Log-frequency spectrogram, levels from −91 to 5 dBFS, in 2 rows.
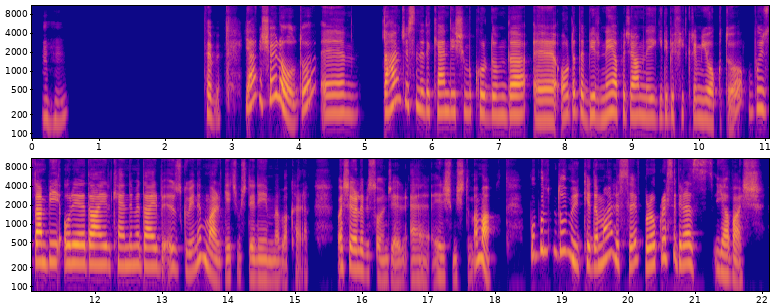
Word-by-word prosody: Hı 185 - -12
hı. 165 +5 -19 2.0
Tabii. - - -1 0.4
Yani, 365 -4 +2
şöyle 365 +6 +3
oldu: - - +3 0.2
Emm, 210 0 -1 0.5
daha 285 +9 +5
öncesinde 295 -8 -4
de 225 - -4
kendi 220 0 +1
işimi 215 0 -3
kurduğumda, 205 -2 +1
eee, 170 0 +2
orada 215 +3 -3
da 205 -6 -3
bir 200 -3 -1
ne 205 - +2
yapacağımla 200 -3 +1
ilgili 185 +2 -7
bir 200 - -5
fikrim 185 -3 -8
yoktu. 175 - -3
Bu 245 +4 -7
yüzden 245 0 +6
bir 245 -1 0
oraya 235 0 +4
dair, 225 -1 +7
kendime 220 0 -3
dair 210 -1 +4
bir - - -6
öz 210 0 -5
güvenim 235 +11 -4
var 140 - +4
geçmiş 145 +4 -9
deneyimime 135 -2 -5
bakarak. - - -11 0.4
Başarılı 195 -3 +2
bir 160 - -11
sonuca 140 -3 -6
er - - -7
eee, 135 -2 -8
erişmiştim 145 - -5
ama 265 +2 +5 0.5
bu 320 - -7
bulunduğum 370 -3 -3
ülkede 220 -3 +1
maalesef 255 -2 -2
bürokrasi 260 +6 +1
biraz 230 -1 0
yavaş; 190 - -1
215 Hz, 140 wpm, -23 LUFS, 190-240 Hz, 2.0 s, dair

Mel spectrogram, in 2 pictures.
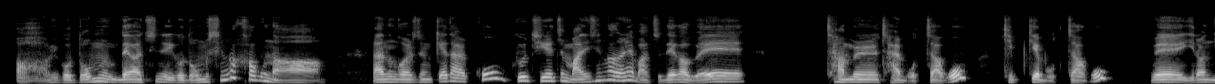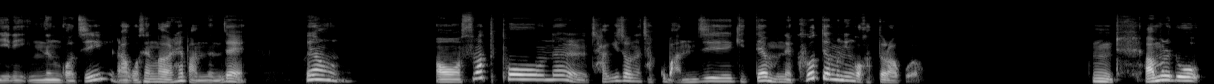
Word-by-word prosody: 아 95 0 -7
이거 105 0 -3
너무 125 +1 -1
내가 115 0 +3
진짜 125 0 -7
'이거 105 -1 -1
너무 110 +4 -3
심각하구나.'라는 120 - -3
걸 115 -1 0
좀 115 +1 -7
깨닫고 190 - -1
그 175 +1 +2
뒤에 165 0 +1
좀 165 -2 -4
많이 115 +3 +1
생각을 185 +2 0
해 200 - 0
봤지. 95 - -6
'내가 110 +2 +2
왜 130 +7 +2 0.8
잠을 115 -1 +1
잘 - - -2
못 - - -9
자고 305 - +3 0.3
깊게 - - +1
못 - - -9
자고 285 - -1 0.4
왜 115 0 +5
이런 105 +1 -2
일이 95 0 -7
있는 100 +2 -2
거지?'라고 155 - -3
생각을 120 -1 -1
해 175 - +1
봤는데 180 -4 -2 0.6
그냥 210 -5 +2 0.9
어 115 -1 +5
스마트폰을 220 - +3
자기 140 +7 -8
전에 160 -5 -2
자꾸 115 -4 -14
만지기 140 +4 -3
때문에 120 - +2
그것 265 - +1
때문인거 210 -9 +3
같더라고요. 470 +5 -4 1.7
음. 135 -5 0 0.3
아무래도 175 +3 +7
130 Hz, 260 characters per minute, -23 LUFS, 110-180 Hz, 1.7 s, 아무래도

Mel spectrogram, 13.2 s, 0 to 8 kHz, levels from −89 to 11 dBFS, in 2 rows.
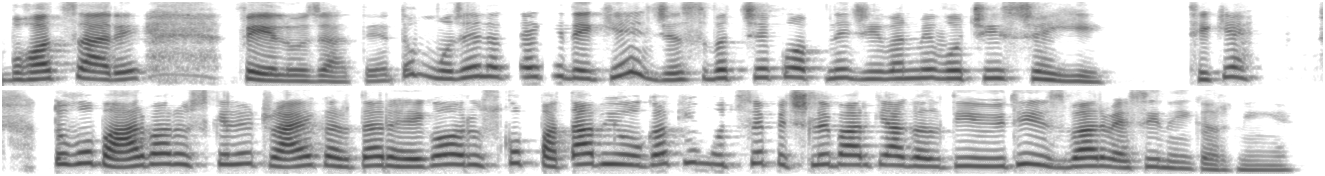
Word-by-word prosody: बहुत 265 +3 +2
सारे, 265 -2 +3 0.5
फेल 220 -6 +4
हो 195 - -5
जाते 175 0 -8
हैं 200 - -10
तो 430 - -8
मुझे 295 +5 -1
लगता 340 -1 -3
है - - -2
कि 360 - -7
देखिए 300 - -1
जिस 240 +3 -4
बच्चे 295 +2 -1
को 330 +1 -5
अपने 310 -1 -2
जीवन 265 +2 -5
में 300 +1 -2
वो 285 0 0
चीज़ 290 +1 -5
चाहिए, 195 -10 -5 0.4
ठीक 245 +5 -6
है? 335 -4 -3 0.6
तो 370 - +2
वो 395 +1 +1
बार-बार 325 +5 +6
उसके 360 0 -4
लिए 375 +1 -2
ट्राई 290 +1 +6
करता 305 +1 +2
रहेगा 295 +2 +3
और 345 -1 +3
उसको 340 +5 -4
पता 345 +6 +6
भी 370 0 0
होगा 350 +1 0
कि 420 - -3
मुझसे 350 +3 -6
पिछली 350 0 -1
बार 345 -1 +3
क्या 335 -1 +2
गलती 300 0 -2
हुई 290 0 -4
थी, 370 -1 +1
इस 270 -5 -6
बार 295 +1 +5
वैसी 255 +1 -3
नहीं 220 -3 -8
करनी 165 -3 -10
है। 160 - -16
295 Hz, 225 wpm, -22 LUFS, 265-340 Hz, 0.6 s, बार-बार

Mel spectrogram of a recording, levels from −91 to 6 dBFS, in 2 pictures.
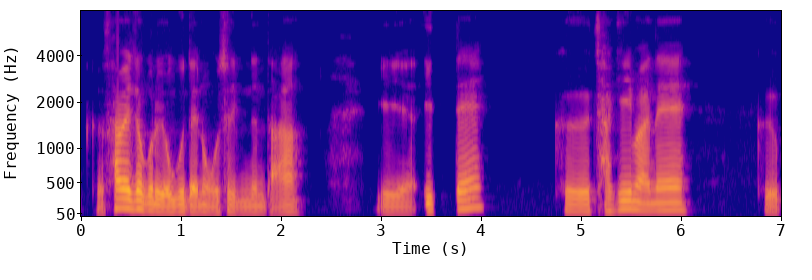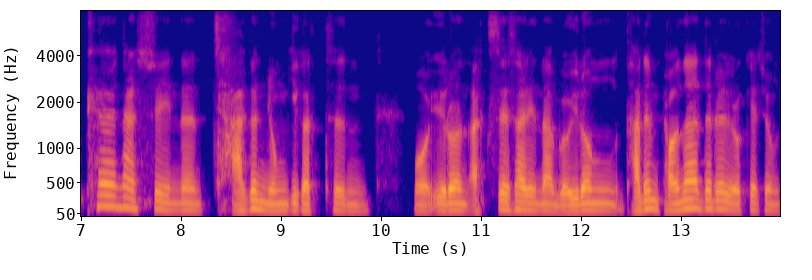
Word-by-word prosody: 그 - - -8
사회적으로 125 -7 +5
요구되는 85 +1 +2
옷을 80 +1 -4
입는다. 80 +1 -4 0.8
이 80 -2 -5
이때 125 +8 -1 0.7
그 90 -1 -1
자기만의 105 0 +1 0.7
그 - - -6
표현할 155 -4 +1
수 125 - -6
있는 105 -1 -3
작은 100 +5 0
용기 100 +2 -1
같은 95 -2 -3 0.4
뭐 95 -1 0
요런 100 0 +3
액세서리나 105 +1 0
뭐 85 +1 +1
이런 100 +1 +1
다른 120 +6 +1
변화들을 120 +3 +3
요렇게 100 +2 -1
좀 95 -2 -6
100 Hz, 245 characters per minute, -22 LUFS, 90-115 Hz, 0.8 s, 사회적으로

